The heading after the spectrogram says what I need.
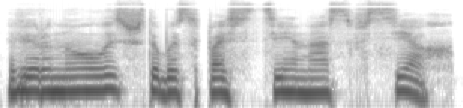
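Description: A woman voicing a blind, ill-tempered old woman in an audiobook, growling slowly and scornfully. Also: fairly low pitch, completely flat delivery, warm tone, no echo, clean studio sound. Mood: mocking. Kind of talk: audiobook character reading.

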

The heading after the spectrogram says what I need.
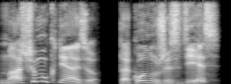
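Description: A man voicing a young werewolf warrior, higher-pitched. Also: sing-song, brisk, no room sound, studio quality. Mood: earnest. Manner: polite, urgent.

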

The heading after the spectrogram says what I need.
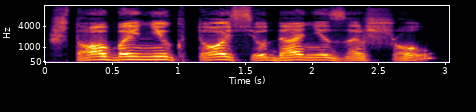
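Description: A woman reading an audiobook, voicing a domineering elderly woman of eighty-two who scolds in slow, drawn-out, commanding phrases. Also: deep voice, a bit bright, no echo, clean studio sound. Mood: scolding, domineering. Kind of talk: audiobook character voice.

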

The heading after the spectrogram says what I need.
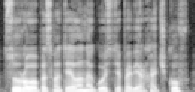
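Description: A man reading an audiobook as narrator, steady and even. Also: deep voice, fairly quick, dry recording, clean studio sound. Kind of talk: scripted narration.

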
